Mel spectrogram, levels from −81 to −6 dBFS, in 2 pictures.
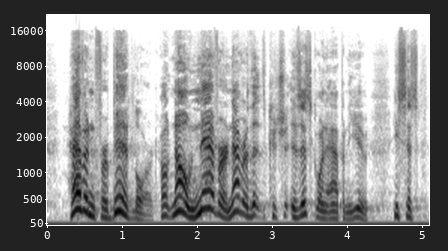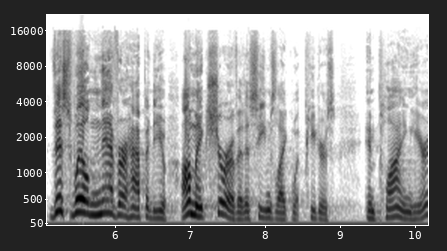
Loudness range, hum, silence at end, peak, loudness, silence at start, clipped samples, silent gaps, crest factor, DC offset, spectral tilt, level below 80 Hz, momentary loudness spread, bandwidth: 4 LU; none; 0 s; 0 dBFS; -16 LUFS; 0.3 s; under 0.1%; none; 16 dB; 3%; -4.5 dB/octave; -58 dBFS; 14 LU; 17 kHz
